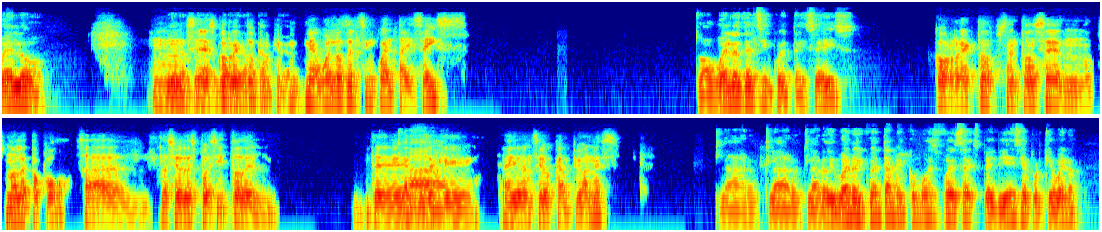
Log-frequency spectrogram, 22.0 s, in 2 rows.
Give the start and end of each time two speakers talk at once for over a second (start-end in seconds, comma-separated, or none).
1.6-3.1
